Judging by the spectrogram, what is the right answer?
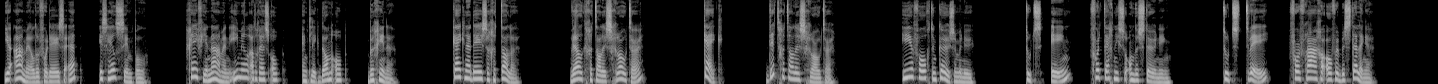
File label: voice demo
